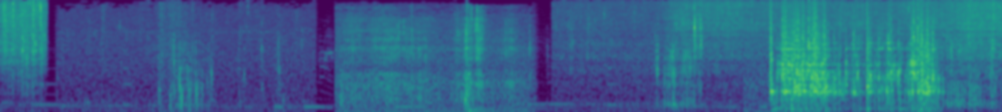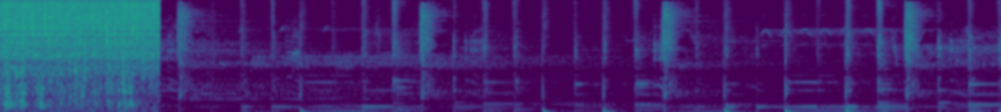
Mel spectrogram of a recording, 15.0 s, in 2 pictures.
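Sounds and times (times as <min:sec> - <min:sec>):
food frying in hot oil: 0:00.0 - 0:00.4, 0:04.3 - 0:05.6, 0:07.2 - 0:08.7.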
